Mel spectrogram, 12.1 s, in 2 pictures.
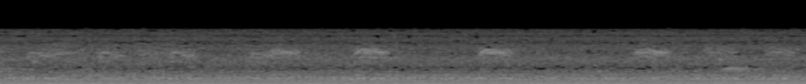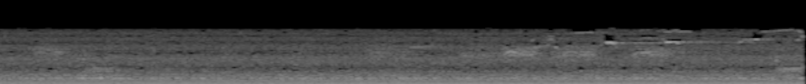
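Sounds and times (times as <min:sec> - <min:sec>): steady low hum: 0:00.0 - 0:12.0
bird giving short calls: 0:08.9 - 0:12.0.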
